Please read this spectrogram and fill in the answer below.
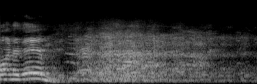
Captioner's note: audience laughing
